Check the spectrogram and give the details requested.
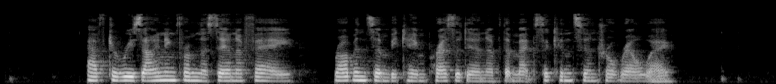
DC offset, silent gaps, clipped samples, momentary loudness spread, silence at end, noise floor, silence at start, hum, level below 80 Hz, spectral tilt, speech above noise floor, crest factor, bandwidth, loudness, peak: under 0.1%; none; under 0.1%; 10 LU; 1.05 s; -69 dBFS; 0.85 s; none; -60 dBFS; -6 dB/octave; 52 dB; 16 dB; 11.5 kHz; -18 LUFS; -2 dBFS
